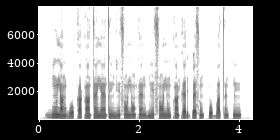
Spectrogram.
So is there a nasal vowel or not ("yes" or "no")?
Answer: yes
